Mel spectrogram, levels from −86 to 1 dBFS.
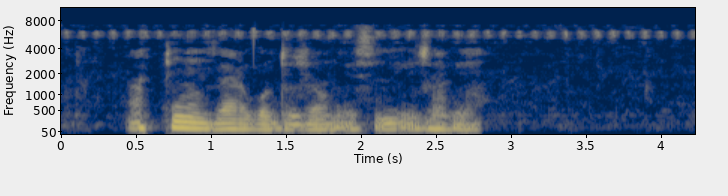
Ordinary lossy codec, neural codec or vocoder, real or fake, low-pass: AAC, 48 kbps; codec, 16 kHz, 4 kbps, FreqCodec, larger model; fake; 7.2 kHz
